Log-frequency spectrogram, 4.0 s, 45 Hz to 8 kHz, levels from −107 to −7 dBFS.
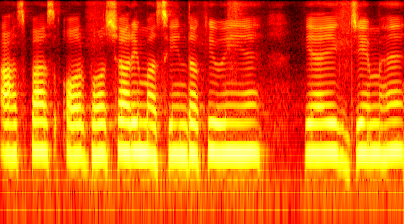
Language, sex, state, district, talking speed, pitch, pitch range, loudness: Hindi, female, Bihar, East Champaran, 180 wpm, 230 Hz, 225-235 Hz, -24 LUFS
